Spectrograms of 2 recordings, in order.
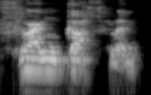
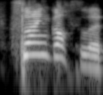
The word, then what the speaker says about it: Llangollen: It's called Llangollen. Llangollen.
